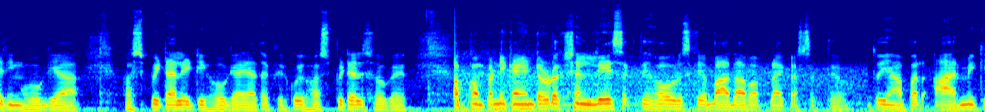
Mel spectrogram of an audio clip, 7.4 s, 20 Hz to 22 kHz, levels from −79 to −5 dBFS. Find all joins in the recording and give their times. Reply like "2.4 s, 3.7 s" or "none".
3.4 s, 6.5 s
